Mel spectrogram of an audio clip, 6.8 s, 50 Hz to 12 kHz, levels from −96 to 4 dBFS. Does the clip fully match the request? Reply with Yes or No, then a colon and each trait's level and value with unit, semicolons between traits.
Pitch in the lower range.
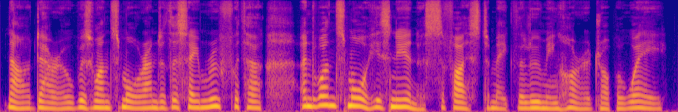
No: medium, 185 Hz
